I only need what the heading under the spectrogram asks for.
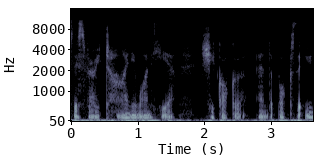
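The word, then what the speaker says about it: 四国: been four different regions administrative regions and it's pronounced shikoku let's go down and find it on our map it's this very tiny one here shikoku and the box that you need to fill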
